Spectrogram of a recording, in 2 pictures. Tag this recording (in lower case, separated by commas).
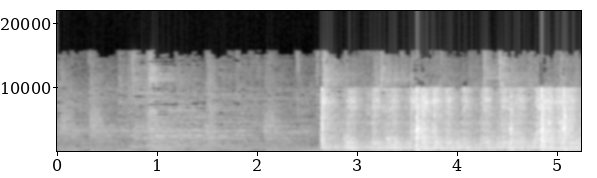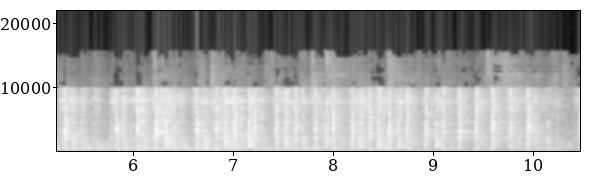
music, engine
